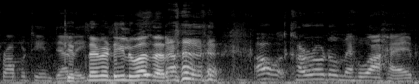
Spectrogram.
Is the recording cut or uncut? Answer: uncut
